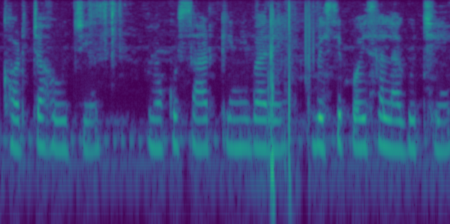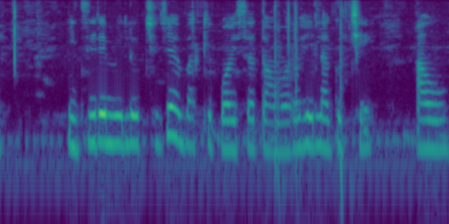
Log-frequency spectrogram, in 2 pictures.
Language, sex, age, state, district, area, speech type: Odia, female, 18-30, Odisha, Malkangiri, urban, spontaneous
